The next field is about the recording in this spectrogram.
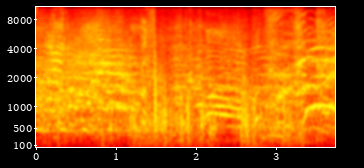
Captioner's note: audience barks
